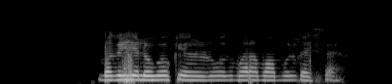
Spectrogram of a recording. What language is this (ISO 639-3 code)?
urd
